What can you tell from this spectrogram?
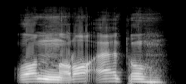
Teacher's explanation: حمزہ کو خوب تحقیق سے ادا کریں گے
